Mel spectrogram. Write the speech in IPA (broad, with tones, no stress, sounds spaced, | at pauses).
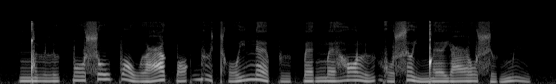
ŋ͡ǃ ʉ˩ l ʉ˩ k͡p o˧ s o˥ w p ɔ˥˩ w ə˩ ʕ ə˥ k͡p ɔ˩˥ ɡ͡b ʉ˥˩ tʰ o˩˥ j n ɛ˥˩ p ʉ˩ k͡p ɛ˧ ŋ͡m ɛ˧ ɦ ɔ˥ l ʉ˩˥ ɡ o˩ s ə˥˩ j ŋ͡ǃ ɛ˧ j ʕ o˧ s ʉ˩ ŋ͡m i˥˩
